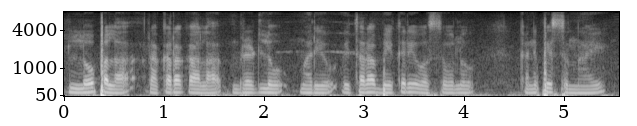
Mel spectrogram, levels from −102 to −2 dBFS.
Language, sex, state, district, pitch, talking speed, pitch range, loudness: Telugu, male, Telangana, Hyderabad, 135 Hz, 85 wpm, 130-145 Hz, -26 LUFS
